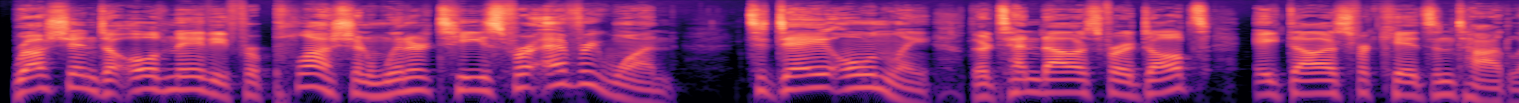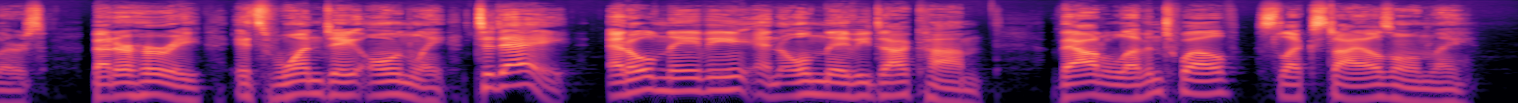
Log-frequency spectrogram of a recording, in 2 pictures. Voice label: voiceover raw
